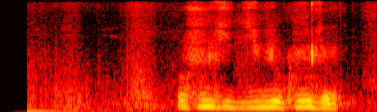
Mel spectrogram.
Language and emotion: Russian, angry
